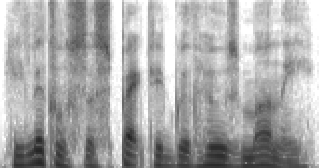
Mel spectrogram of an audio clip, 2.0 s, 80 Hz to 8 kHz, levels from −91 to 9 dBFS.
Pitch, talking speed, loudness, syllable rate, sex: 105 Hz, 180 wpm, -16 LUFS, 5.8 syllables/s, male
